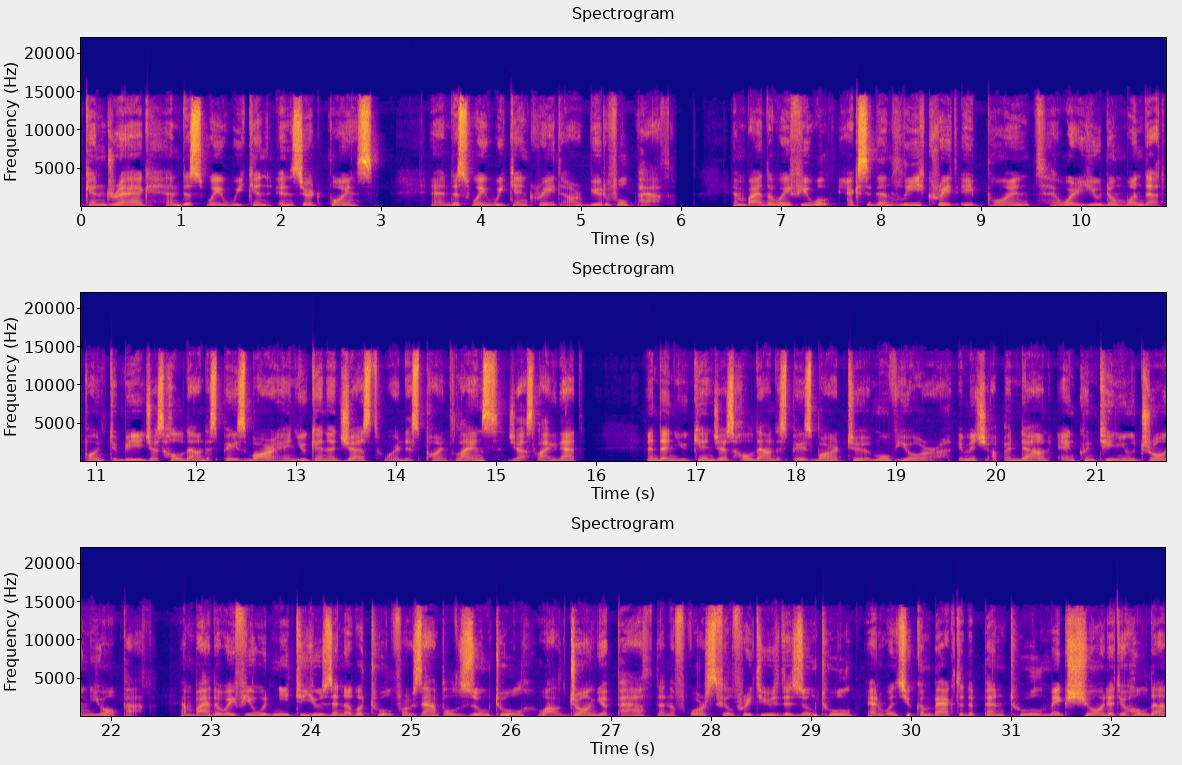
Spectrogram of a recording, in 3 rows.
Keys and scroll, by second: 12.6 space, 24.5 space, 25.1 z, 26.5 p.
